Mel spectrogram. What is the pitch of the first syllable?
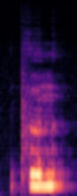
high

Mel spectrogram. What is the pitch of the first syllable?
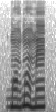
low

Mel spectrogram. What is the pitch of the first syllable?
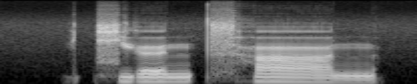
high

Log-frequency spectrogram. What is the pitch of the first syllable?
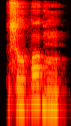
low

